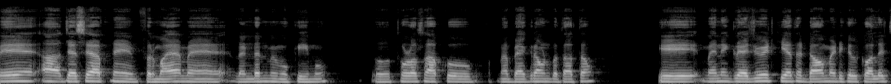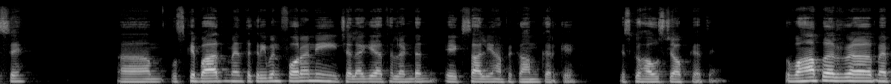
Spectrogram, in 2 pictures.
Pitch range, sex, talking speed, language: 130-140 Hz, male, 195 wpm, Urdu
